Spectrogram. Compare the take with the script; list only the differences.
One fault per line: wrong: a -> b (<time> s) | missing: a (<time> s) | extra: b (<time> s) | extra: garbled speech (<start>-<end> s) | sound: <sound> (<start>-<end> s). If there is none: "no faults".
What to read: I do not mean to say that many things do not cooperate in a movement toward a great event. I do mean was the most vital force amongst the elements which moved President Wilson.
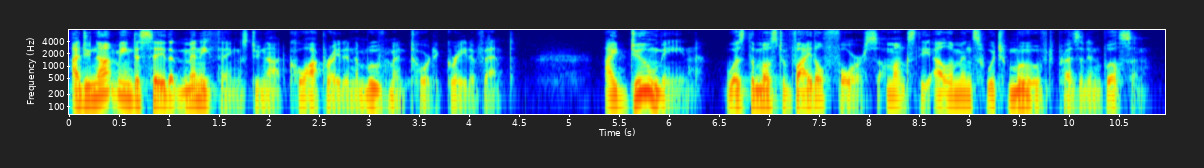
no faults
